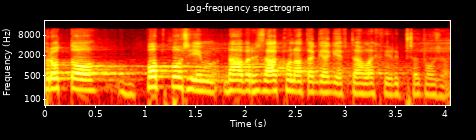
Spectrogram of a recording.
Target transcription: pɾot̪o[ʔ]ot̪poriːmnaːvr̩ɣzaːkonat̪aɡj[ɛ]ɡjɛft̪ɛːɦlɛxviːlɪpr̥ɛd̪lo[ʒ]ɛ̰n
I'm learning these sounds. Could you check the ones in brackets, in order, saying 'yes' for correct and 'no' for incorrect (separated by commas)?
no, no, yes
